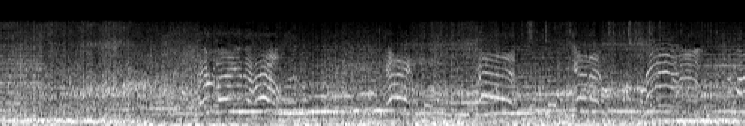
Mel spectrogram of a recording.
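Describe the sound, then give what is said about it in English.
Loud, continuous roaring wind from a tornado touching down over cotton fields, with a steady rumble and repeated whistling, swooping tones riding on top. “A strong wind blows off Eli's hat and rustles the cotton plants. Luke's hat blows off too, and he looks up. The giant tornado swirls as it touches down.”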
